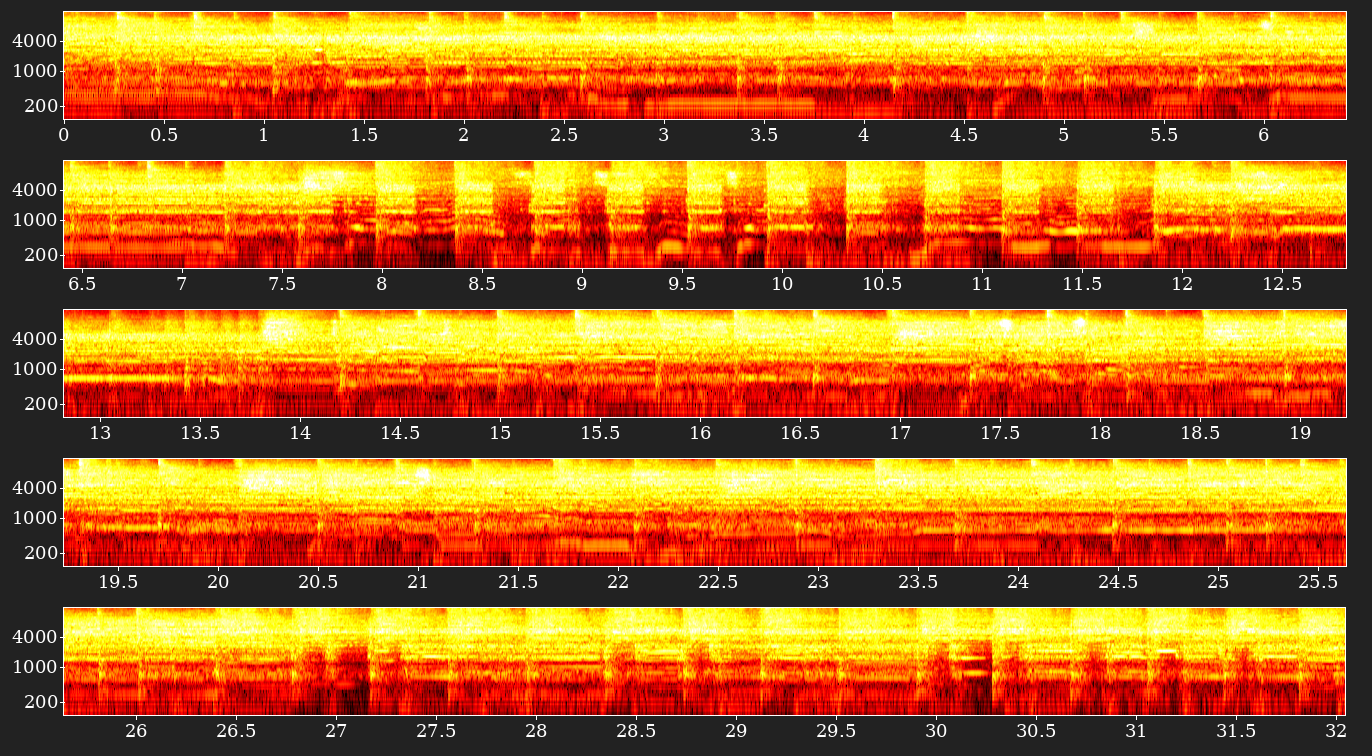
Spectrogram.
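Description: Rock music with electric guitar and a drum kit playing on without a break, the drums hitting in a steady beat.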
